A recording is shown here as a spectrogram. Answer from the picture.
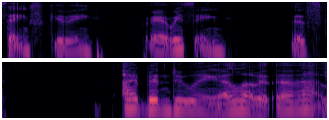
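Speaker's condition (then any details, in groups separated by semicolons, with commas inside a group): Multiple sclerosis; progressive form, quadriplegic, wheelchair user; voice had grown faint, used amplifier, weak breathing muscles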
